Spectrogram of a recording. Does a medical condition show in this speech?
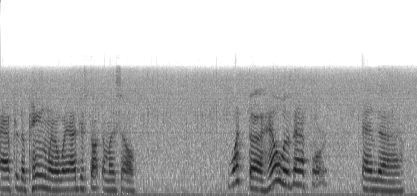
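Yes: cerebral palsy.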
